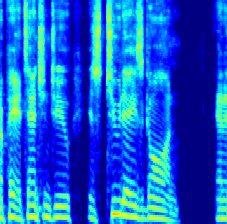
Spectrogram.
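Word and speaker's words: Too Daze Gone: that you want to pay attention to is two days gone and it's spelled t-o-o like two and then days d-a-z-e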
